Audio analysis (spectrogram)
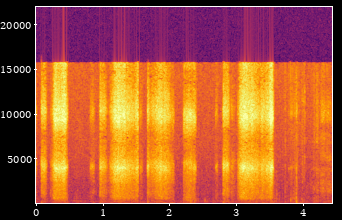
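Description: A wooden graphite pencil scratches across a lined, textured cream paper notebook page in continuous writing strokes. Bright, dry scratching comes in short bursts and longer strokes with brief quiet gaps, and there is almost no low end.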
